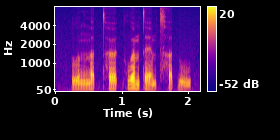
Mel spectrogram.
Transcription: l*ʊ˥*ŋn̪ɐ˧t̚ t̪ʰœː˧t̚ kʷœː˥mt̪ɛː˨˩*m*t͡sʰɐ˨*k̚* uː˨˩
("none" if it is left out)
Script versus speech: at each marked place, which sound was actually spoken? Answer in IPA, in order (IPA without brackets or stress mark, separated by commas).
ʊ˨, m, t̚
